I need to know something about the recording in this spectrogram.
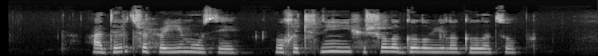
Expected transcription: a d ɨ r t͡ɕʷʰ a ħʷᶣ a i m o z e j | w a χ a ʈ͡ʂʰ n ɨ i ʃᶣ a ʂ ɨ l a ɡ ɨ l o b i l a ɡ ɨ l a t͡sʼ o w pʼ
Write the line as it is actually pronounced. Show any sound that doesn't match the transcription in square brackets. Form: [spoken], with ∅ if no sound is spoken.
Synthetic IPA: a d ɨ r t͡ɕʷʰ a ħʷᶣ a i m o z e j | w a χ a ʈ͡ʂʰ n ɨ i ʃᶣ a ʂ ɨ l a ɡ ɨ l o [w] i l a ɡ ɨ l a t͡sʼ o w pʼ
